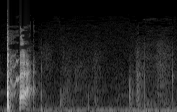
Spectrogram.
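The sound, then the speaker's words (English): Two quick, harsh coughs in close succession, loud and abrupt, followed by a low hum and a few faint, soft sounds as things settle. “We don't have Cuban cigars, because that's illegal, but hold on, I have to cough.”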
